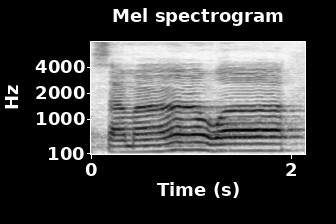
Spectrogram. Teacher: میم اور واو دونوں میں کھڑا زبر ہے تو دونوں کو کھینچ رہے ہیں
